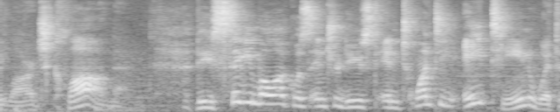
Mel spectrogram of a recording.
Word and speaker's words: Stygimoloch: I looked it up and I've seen a lot of different variations and arguments on how it should be pronounced, so I personally just decided to go with the way that LEGO themselves pronounces it, as Stygimoloch, as you can see in the LEGO Jurassic World shorts. Now, these creatures are obviously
